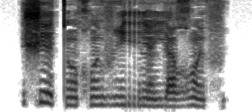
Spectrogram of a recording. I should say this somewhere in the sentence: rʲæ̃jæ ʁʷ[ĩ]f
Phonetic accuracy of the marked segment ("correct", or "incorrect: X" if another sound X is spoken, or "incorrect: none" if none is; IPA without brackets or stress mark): correct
